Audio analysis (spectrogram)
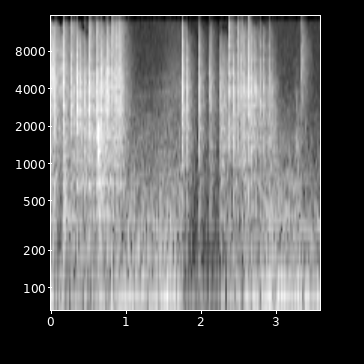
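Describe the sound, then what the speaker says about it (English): A die dropped onto the floor during a Betrayal at House on the Hill board game session lands with a burst of small clattering clicks, then a second flurry of light bouncing taps. "I dropped a dice on the floor"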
